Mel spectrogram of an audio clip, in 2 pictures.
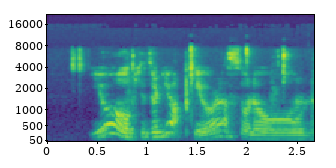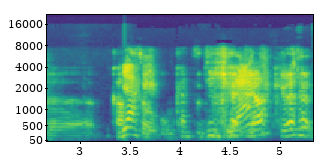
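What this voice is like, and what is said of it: Put-on accent. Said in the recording (Italian): “Puoi anche parlare normale ... se vuoi puoi non mettere l'accento ... questo accento meraviglioso”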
